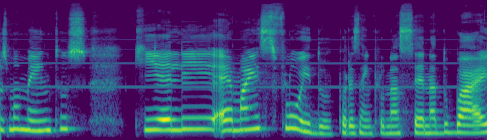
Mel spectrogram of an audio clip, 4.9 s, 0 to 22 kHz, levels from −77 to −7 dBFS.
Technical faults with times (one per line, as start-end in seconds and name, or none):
0.00-4.87 switching supply whistle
